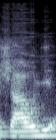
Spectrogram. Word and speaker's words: Joule: sistema internacional é o jaule escreve-se Joule Tá mas é saule a pronúncia é representado aí pelo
